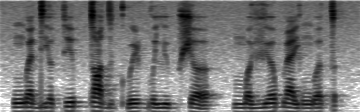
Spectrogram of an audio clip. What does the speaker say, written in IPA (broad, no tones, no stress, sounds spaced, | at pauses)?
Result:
ŋʷ æ d j ə k ɪ b d ɑ d ə kʷʼ i ɭ ɡʷ ɪ lʲ u b ʃ ʌ | m ʌ vʲ ʌ b æ j ŋʷ ʌ t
